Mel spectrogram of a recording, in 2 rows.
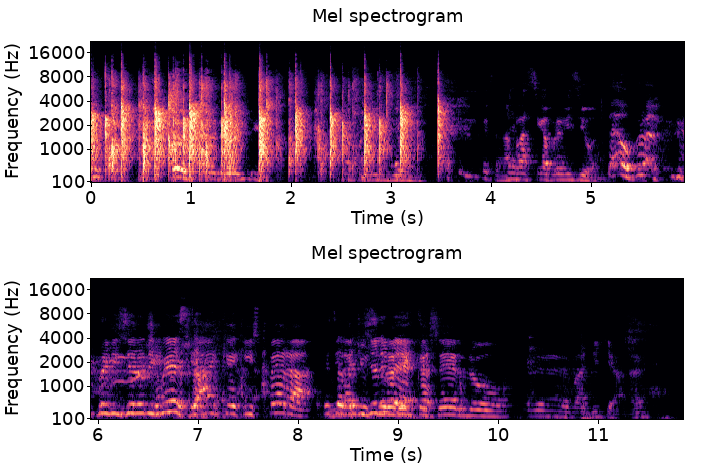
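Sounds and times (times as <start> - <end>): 
hand clapping and applause at a local cultural association show: 0.0 - 3.7
speech: 4.3 - 11.7.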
